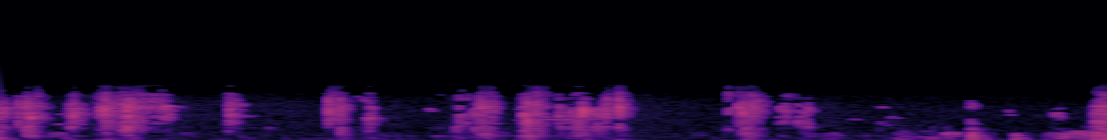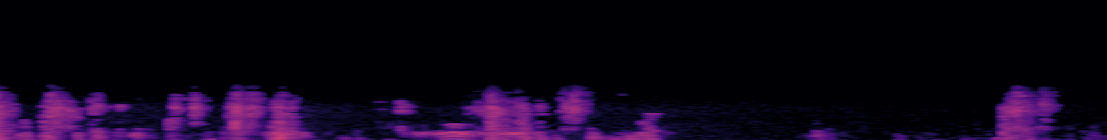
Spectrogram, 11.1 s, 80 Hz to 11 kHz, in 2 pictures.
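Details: Hungarian Vizsla puppies on 9 March 2021, squealing and whimpering almost continuously in sharp, high bursts, with a few brief pauses and softer cries later on.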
